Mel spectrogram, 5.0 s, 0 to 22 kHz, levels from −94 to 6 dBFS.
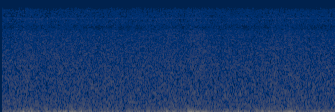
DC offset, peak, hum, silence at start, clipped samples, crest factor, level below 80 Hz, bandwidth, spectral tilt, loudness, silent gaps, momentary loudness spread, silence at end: under 0.1%; -40 dBFS; none; 0.05 s; under 0.1%; 16 dB; -66 dBFS; 16.5 kHz; -2.5 dB/octave; -59 LUFS; none; 1 LU; 0 s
